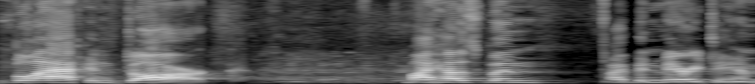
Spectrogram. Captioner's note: laugh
